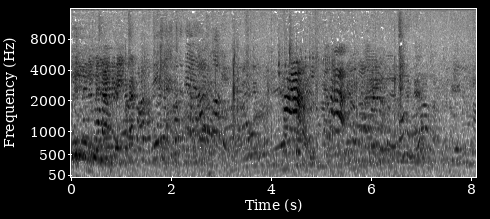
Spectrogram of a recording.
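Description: Many young children's voices chattering and calling out over one another, mixed with adult talk, with a few high-pitched shouts around the middle.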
